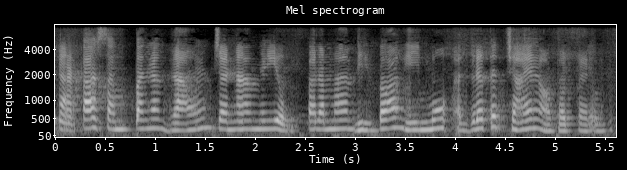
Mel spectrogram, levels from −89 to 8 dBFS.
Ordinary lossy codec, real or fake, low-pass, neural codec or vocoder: none; fake; 7.2 kHz; codec, 16 kHz in and 24 kHz out, 0.6 kbps, FireRedTTS-2 codec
